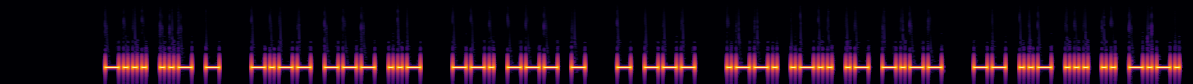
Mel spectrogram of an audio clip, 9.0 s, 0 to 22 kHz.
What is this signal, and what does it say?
Morse code, heard as a keyed tone, about 34 wpm, 700 Hz. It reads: BUT YOU GOT TO PLAY MUSIC
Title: Sentences from Top 300 Words 35wpm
